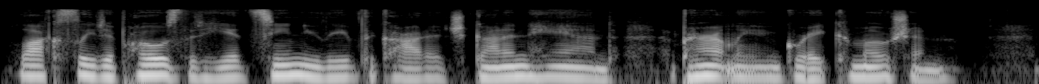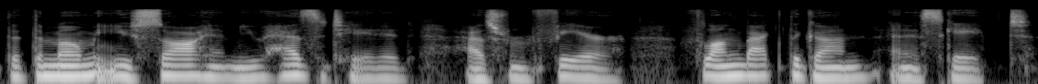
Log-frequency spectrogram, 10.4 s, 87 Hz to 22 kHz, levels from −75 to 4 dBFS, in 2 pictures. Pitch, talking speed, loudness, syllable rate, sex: 135 Hz, 195 wpm, -18 LUFS, 5.6 syllables/s, female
